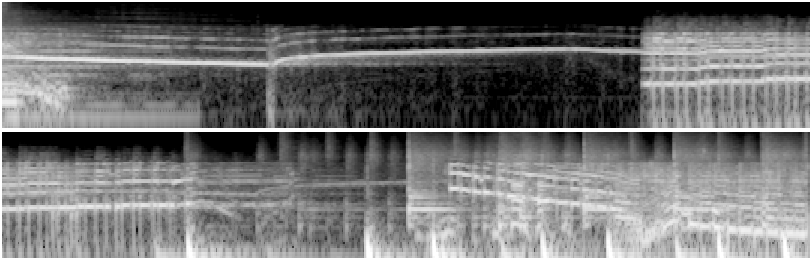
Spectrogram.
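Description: Blues-rock band recording: a sustained electric guitar note slides down, then a new note bends slowly upward. About four seconds in the band enters with chords, and drums join from about eight seconds in.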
